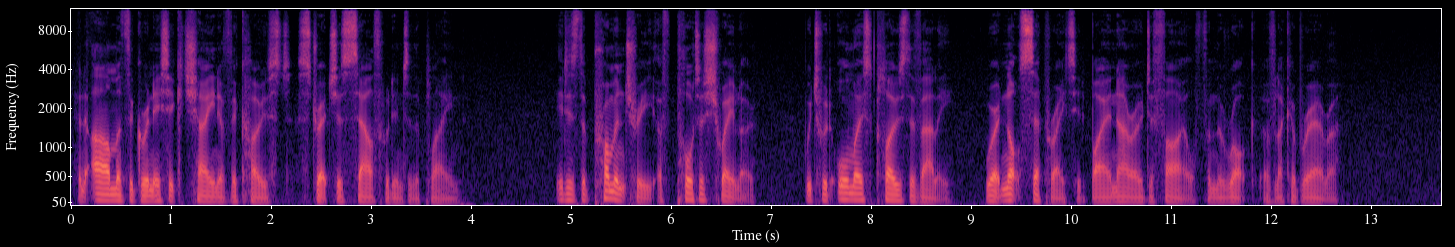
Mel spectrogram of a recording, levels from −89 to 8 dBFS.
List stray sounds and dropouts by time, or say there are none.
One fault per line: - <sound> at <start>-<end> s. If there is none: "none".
none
